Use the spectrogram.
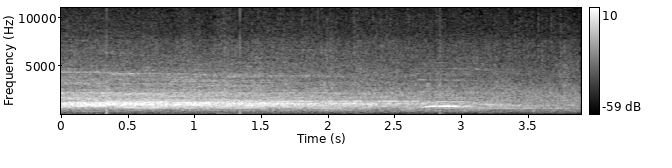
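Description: A crowd at Masterman in Philadelphia applauds steadily for the person who gave the introduction, a dense wash of clapping that holds strong for a few seconds, then gradually thins and fades toward the end. No one speaks.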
